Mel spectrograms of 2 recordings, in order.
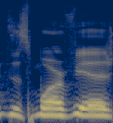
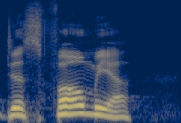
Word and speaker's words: dysmorphia: He even at one point told me about his body dysmorphia issues, but he kept pronouncing it dysph- dysphomia.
